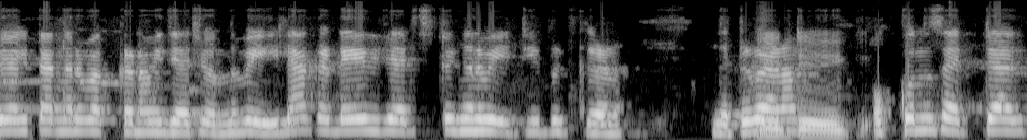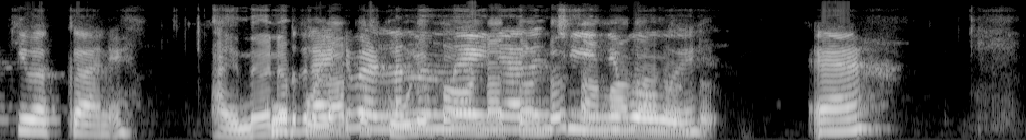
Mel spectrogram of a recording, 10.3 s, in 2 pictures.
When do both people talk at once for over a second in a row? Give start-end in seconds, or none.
6.5-8.6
